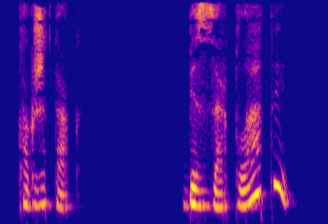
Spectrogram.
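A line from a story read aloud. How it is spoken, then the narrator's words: Confused question. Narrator (Russian): растерянно спросила Лиза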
